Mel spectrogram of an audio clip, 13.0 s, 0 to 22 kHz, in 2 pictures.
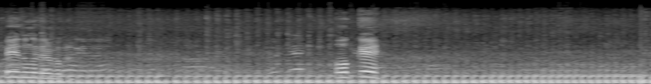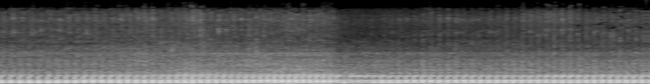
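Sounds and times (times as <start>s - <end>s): single-cylinder motorcycle engine: 0.0s - 13.0s.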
